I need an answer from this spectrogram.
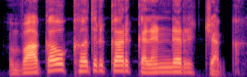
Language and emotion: Kashmiri, neutral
